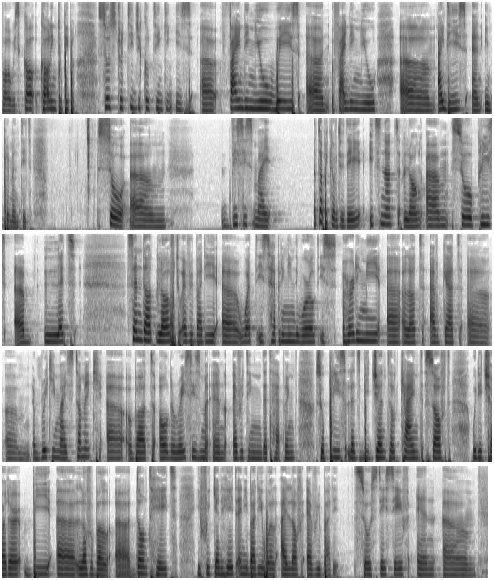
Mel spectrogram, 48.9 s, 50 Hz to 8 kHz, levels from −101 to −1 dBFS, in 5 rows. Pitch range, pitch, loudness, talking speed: 160-190 Hz, 170 Hz, -22 LUFS, 125 wpm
